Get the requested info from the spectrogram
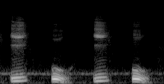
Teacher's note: if you say oo, in a way, it's like you start with E and then pull back.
